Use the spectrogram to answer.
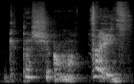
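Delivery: high, hushed mock refusal. Wife refusing pills from her husband, mock refusal. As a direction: squeal it softly through a half-voice. Acted swat at pills being forced.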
